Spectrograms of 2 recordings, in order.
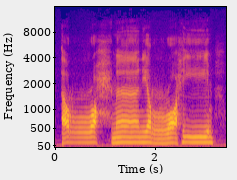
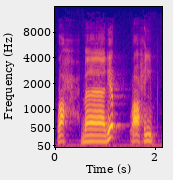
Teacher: الراءات تضيقها مثلا نسمع من بعض الناس المبتدئين يقول ارحمان رحيم لما ينطق الراء يقفل مخرجها جدا ويقطع الصوت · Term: حصرمه الراءات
